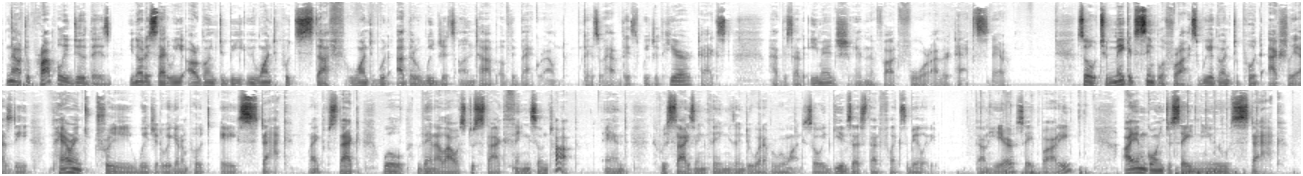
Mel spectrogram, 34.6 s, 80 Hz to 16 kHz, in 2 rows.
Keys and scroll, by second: 31.8 Return.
